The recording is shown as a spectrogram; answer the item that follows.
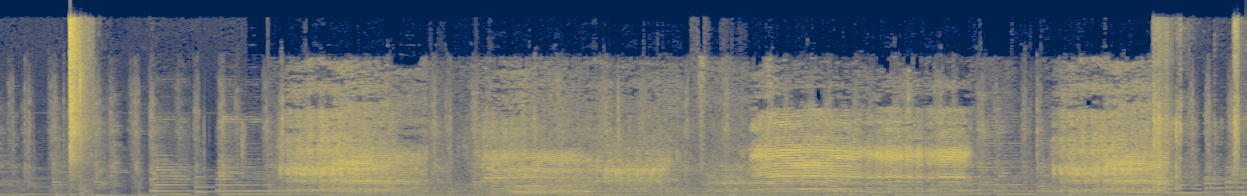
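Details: Sheep, presented as a farm animal, giving several wavering, quavering bleats of a second or two each, heard over loud continuous background music.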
